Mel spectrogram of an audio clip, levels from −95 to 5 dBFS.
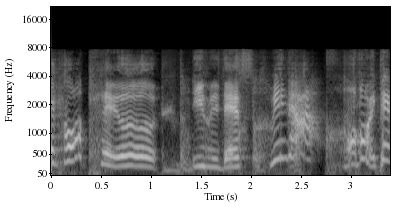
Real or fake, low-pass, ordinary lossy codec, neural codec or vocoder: fake; none; none; codec, 16 kHz, 1 kbps, FunCodec, trained on LibriTTS, 50 frames a second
